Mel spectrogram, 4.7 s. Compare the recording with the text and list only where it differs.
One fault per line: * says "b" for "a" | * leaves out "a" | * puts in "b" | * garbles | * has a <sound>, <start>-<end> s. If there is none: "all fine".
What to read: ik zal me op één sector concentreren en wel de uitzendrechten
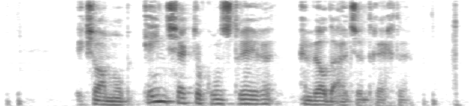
all fine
